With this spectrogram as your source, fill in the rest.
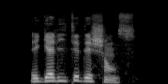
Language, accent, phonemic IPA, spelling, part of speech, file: French, France, /e.ɡa.li.te de ʃɑ̃s/, égalité des chances, noun, LL-Q150 (fra)-égalité des chances.wav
